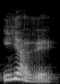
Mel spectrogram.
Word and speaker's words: Iavé: A Moisés apresenta-se nominalmente, o seu nome misterioso, muitas vezes pronunciado como Iavé significa eu sou aquele que sou.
